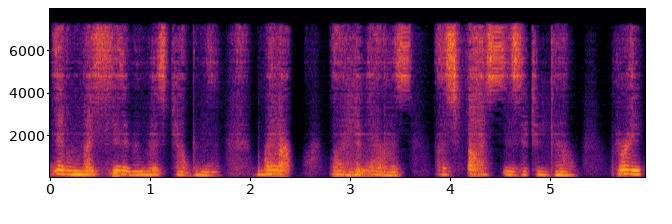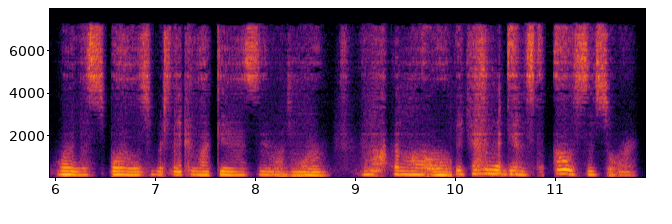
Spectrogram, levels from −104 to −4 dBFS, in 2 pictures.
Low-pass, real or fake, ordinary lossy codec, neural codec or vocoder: 7.2 kHz; fake; MP3, 48 kbps; codec, 44.1 kHz, 0.9 kbps, DAC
